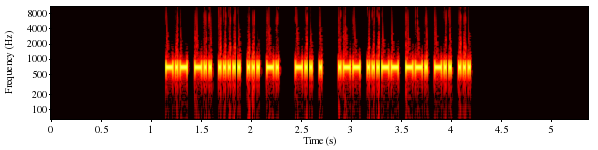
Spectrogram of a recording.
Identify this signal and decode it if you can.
Morse code, heard as a keyed tone, about 52 wpm, 700 Hz. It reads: KD5SN DE W3GDS
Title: USA Callsign DE Callsign 50wpm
